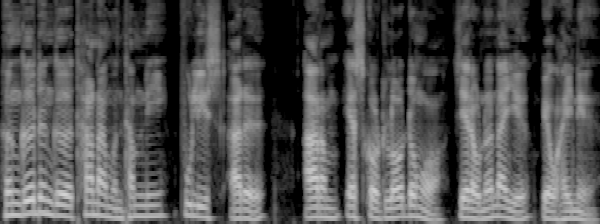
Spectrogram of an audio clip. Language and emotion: Bodo, neutral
